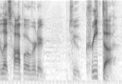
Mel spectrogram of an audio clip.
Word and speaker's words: Krita: hop over to to creat ax I think that's how you pronounce it it's kind of like Rita I'd imagine with a K the K I believe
